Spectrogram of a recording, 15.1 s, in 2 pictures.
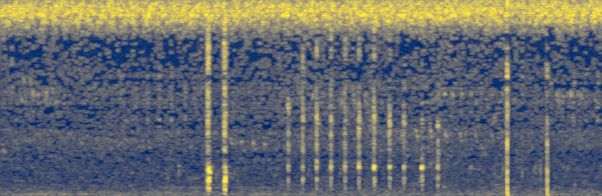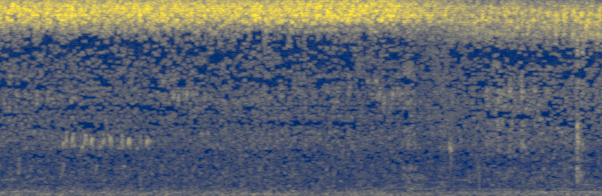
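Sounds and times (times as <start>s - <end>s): bird clucking notes: 2.6s - 5.6s.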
